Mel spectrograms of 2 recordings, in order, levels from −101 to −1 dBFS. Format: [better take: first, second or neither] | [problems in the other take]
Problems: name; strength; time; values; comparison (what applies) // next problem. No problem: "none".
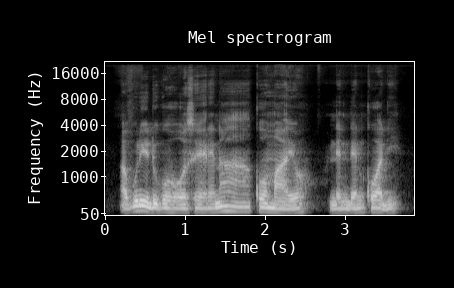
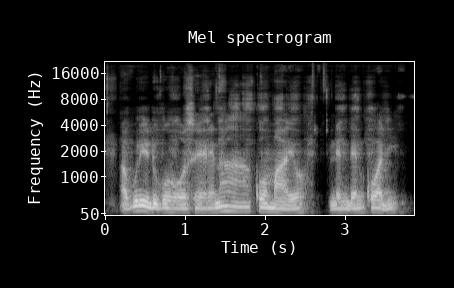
first | noise reduction (neural mask model Resemble Enhance denoiser)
